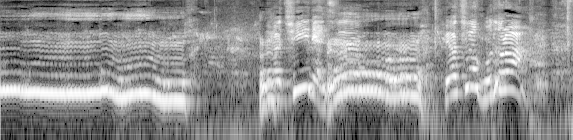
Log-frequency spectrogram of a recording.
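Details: Alaskan Malamute Luoluo, a pet dog indoors, reacting to its owner wearing a mask: a steady tonal howl held about two seconds with a slight fall, then shorter wavering, rising-and-falling yodel-like calls, with background voices.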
